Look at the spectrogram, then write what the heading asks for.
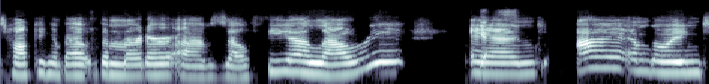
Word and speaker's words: Zilpha: is they pronounced it zalia but it's spelled z i l p ha so it kind of looks like zelfa but they call it zalia so okay sounds like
